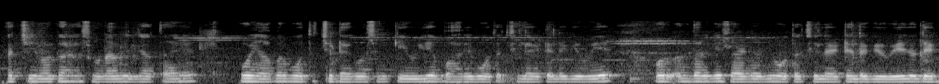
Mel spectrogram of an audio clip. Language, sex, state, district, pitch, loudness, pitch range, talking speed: Hindi, male, Haryana, Rohtak, 130 Hz, -17 LUFS, 125-135 Hz, 235 wpm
